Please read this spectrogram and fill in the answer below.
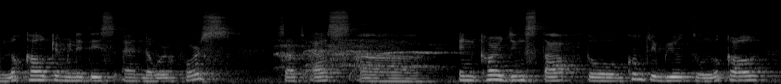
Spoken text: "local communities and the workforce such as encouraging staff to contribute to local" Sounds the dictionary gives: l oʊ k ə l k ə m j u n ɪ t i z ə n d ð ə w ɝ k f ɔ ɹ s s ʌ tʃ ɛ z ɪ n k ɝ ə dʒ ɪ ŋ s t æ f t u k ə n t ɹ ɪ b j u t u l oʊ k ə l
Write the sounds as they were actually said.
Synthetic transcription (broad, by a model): l oʊ k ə l k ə m j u n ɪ t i s ə n d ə w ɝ k f ɔ ɹ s s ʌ tʃ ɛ s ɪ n k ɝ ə dʒ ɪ ŋ s t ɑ f t u k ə n t ɹ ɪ b j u t u l oʊ k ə l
